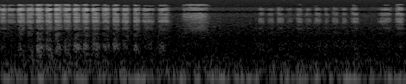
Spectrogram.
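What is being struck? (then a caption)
Wooden colored pencil on a paper coloring page. A blue wooden colored pencil, held in the fingers, is rubbed across a flat paper page of a coloring book lying on a table in quick shading strokes. The result is a quiet, steady run of soft, scratchy, bright strokes with a brief pause mid-clip, all over a low, faint rumble.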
